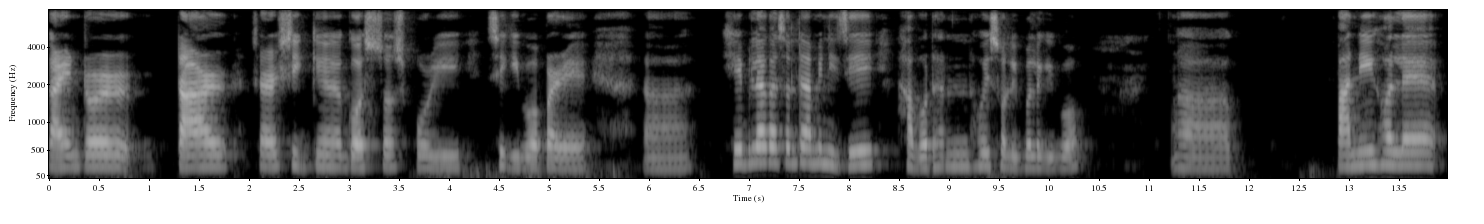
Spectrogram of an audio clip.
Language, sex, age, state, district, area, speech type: Assamese, female, 18-30, Assam, Kamrup Metropolitan, urban, spontaneous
